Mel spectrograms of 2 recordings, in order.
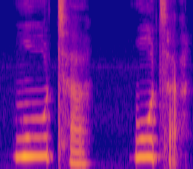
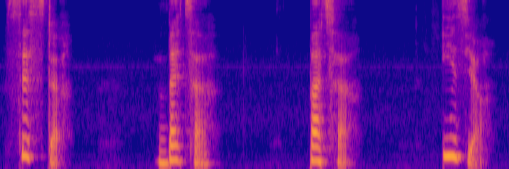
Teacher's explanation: On dira pas water en prononçant le R, mais water, on entend pas le R du tout dans l'accent britannique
